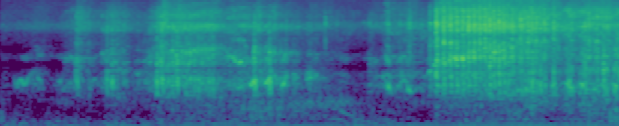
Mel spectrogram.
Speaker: there's no way no one can not hear that oh god what just happened oh god i'm pressing the gas but it's not doing nothing that ain't good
